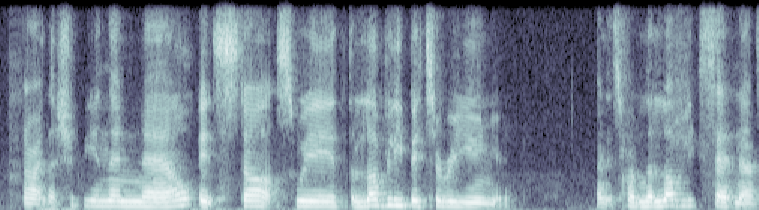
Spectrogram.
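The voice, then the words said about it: Strained, failing voice. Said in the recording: “I cannot speak anymore ... My voice is really going.”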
